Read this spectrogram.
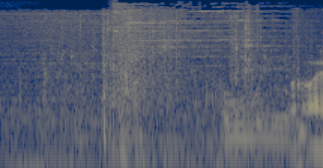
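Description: A chest creaks open with a bright shimmering chime.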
